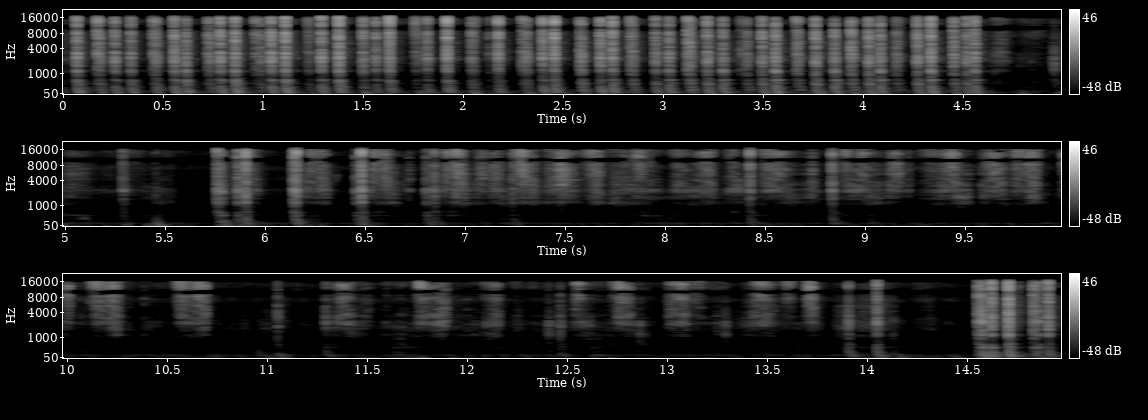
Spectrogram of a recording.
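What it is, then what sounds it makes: Plastic Halloween bucket. Fingernails scratch and rub the side wall of a white, hollow plastic McDonald's Boo Bucket with a ghost face. Dense, loud, rapid scratching fills the first few seconds, then gives way to quieter, lighter rubbing over a faint low hum. A brief loud burst of scratching returns at the very end.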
